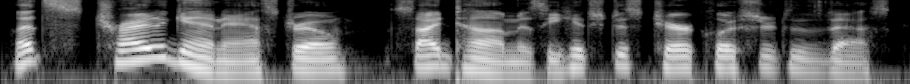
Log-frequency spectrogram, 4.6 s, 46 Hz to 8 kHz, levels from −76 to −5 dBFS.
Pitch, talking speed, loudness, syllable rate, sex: 115 Hz, 200 wpm, -19 LUFS, 4.9 syllables/s, male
